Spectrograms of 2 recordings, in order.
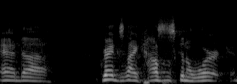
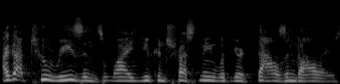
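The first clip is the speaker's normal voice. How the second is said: ordinary talk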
